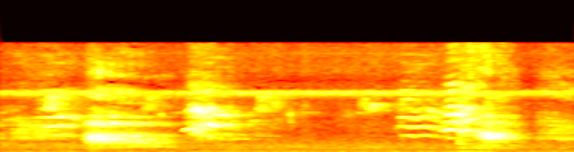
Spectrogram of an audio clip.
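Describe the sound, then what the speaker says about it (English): Agitated bird calls from birds squabbling outdoors, with sharp squawks and screeches in a few bursts over a steady low background hum. "Birds are fighting."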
